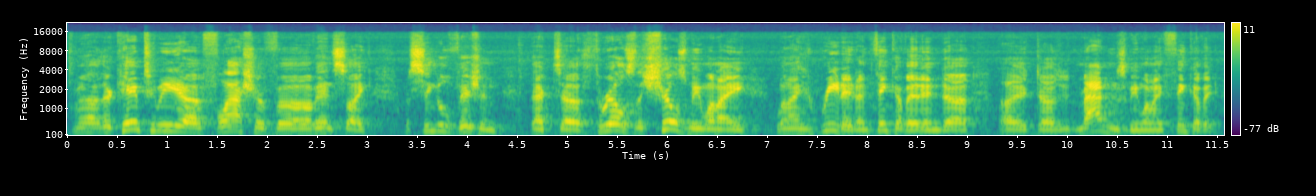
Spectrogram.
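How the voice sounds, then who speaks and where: A man's voice: a little high, expressive, normal speed, a bit bright, slight background noise. A man acting an inquisitive, dogged police detective in an amateur live radio play. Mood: grave, reading aloud.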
